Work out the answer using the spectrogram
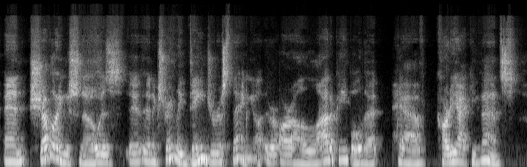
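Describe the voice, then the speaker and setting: A man's voice: fairly high pitch, lively intonation, measured pace, hardly any pauses, a bit bright. A middle-aged man hosting a casual livestream chat, rambling and friendly, with many fillers and restarts. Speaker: host.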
